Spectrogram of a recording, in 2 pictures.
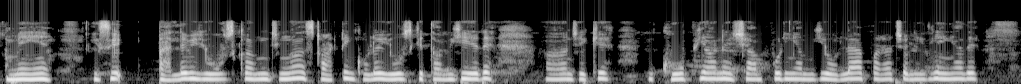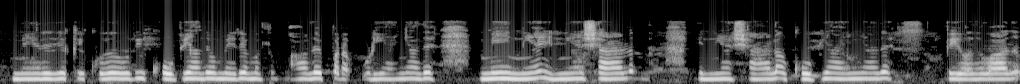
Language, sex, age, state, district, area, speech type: Dogri, female, 18-30, Jammu and Kashmir, Reasi, rural, spontaneous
